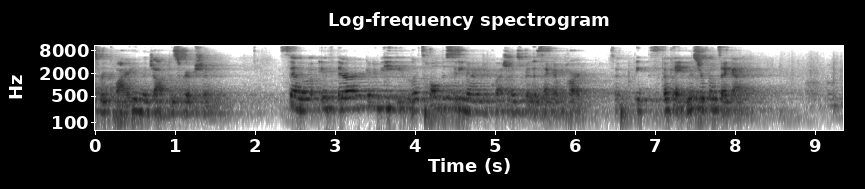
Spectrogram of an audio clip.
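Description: A young woman speaks calmly through a microphone and loudspeaker.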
